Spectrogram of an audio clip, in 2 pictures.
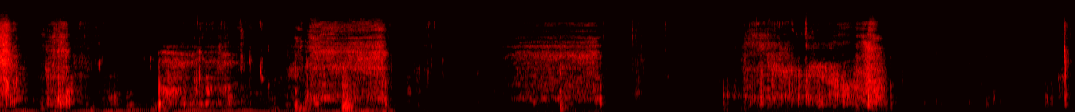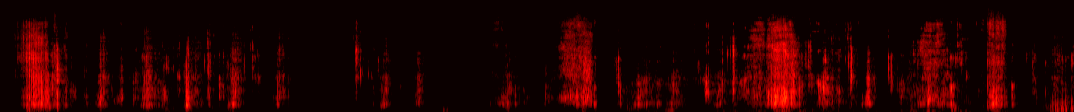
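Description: Close-miked mukbang chewing: a man eating rice, pork and raw onion by hand, crunching and chewing in irregular bursts with short silent gaps between mouthfuls.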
